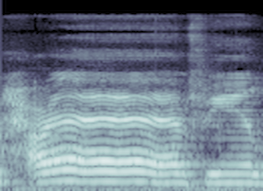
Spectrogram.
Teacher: لفروجهم حافظون، حا کے اوپر کھڑا زبر ہے، کھڑے زبر کو ایک الف کی مقدار کھینچ کر پڑھتے ہیں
